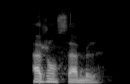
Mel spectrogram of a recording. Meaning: arrangeable
- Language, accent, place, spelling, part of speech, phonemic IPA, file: French, France, Lyon, agençable, adjective, /a.ʒɑ̃.sabl/, LL-Q150 (fra)-agençable.wav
